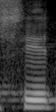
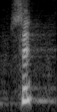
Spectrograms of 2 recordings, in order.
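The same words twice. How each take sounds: First: It is said in a flat, uninflected voice. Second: It is said in a lifted, upbeat voice. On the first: The speaker calls it wrong. "They're trying to train the dog and it's come here" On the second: The speaker calls it right. "That's the tone I want"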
